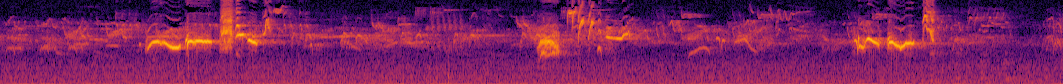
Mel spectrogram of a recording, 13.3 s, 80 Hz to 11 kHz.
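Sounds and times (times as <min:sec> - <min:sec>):
Eurasian blackbird Turdus merula singing: 0:00.0 - 0:13.2
faint birdsong: 0:00.0 - 0:13.2.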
